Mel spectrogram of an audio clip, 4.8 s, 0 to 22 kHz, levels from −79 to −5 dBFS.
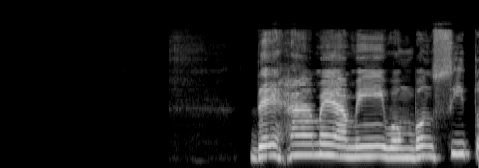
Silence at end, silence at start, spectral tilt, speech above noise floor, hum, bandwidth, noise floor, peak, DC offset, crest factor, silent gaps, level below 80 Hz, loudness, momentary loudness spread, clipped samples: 0 s; 2.5 s; -4 dB/octave; 57 dB; none; 13.5 kHz; -81 dBFS; -8 dBFS; under 0.1%; 18 dB; none; -90 dBFS; -23 LUFS; 5 LU; under 0.1%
